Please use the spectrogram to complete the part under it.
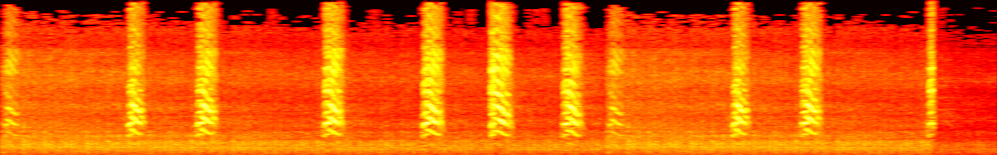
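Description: A bird calls with loud, sharp, repeated cries.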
